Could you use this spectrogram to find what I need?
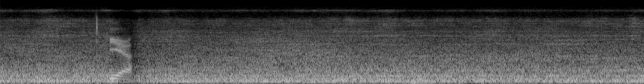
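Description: A tug engine rumbles steadily.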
